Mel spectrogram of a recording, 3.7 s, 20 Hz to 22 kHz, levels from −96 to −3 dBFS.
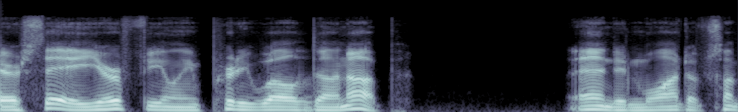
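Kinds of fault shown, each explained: Short concealed packet loss: Around 1.49 to 1.53 s, roughly 20 ms of the speech never arrived in time. The decoder papered over the hole by stretching the sound just before it and then easing back into the real signal, so you get a quick smeared blip rather than a clean gap. It's brief enough to pass as a tiny wobble in the voice, riding on a call path whose top end stops near 12 kHz.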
